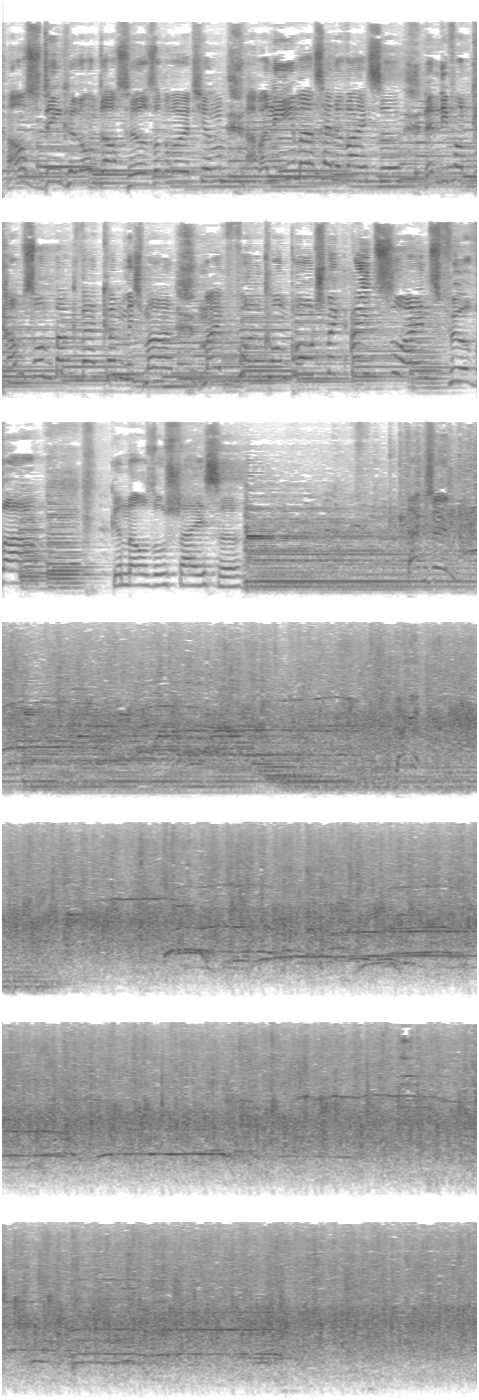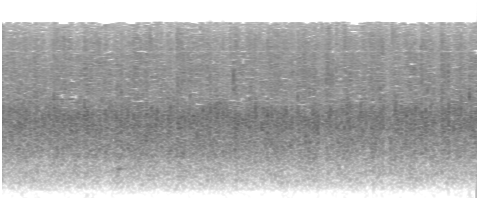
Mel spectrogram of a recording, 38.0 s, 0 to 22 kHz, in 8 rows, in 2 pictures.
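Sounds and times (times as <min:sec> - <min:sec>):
audience applauding: 0:13.0 - 0:38.0.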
